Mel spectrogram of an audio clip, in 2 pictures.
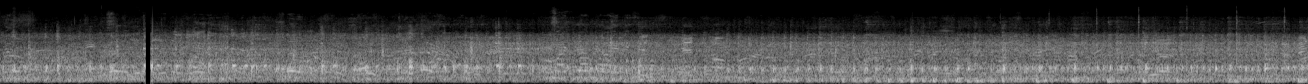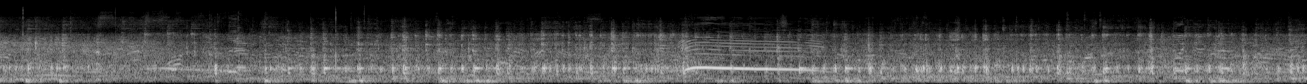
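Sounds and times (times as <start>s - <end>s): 
drummers drumming to get the crowd pumping: 0.2s - 26.1s.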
